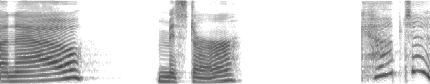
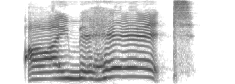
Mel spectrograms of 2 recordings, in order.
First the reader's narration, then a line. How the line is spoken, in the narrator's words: Ginger roared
